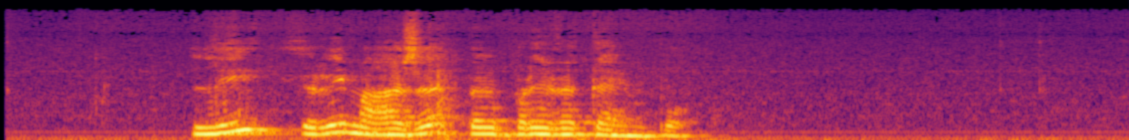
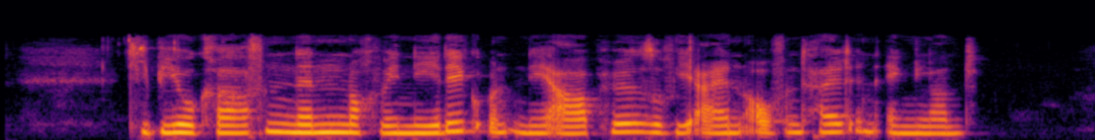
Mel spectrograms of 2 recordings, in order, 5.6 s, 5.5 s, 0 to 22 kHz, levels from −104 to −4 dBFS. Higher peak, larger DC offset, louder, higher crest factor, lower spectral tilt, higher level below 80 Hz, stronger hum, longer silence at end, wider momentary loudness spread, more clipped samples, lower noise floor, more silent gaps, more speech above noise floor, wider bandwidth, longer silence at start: first, -2 dBFS vs -10 dBFS; neither; first, -12 LUFS vs -27 LUFS; about the same, 12 dB vs 16 dB; about the same, -7.5 dB/octave vs -6.5 dB/octave; first, -40 dBFS vs -68 dBFS; neither; first, 2.05 s vs 0.6 s; about the same, 10 LU vs 9 LU; neither; second, -43 dBFS vs -60 dBFS; neither; about the same, 32 dB vs 34 dB; first, 15.5 kHz vs 7.8 kHz; first, 0.95 s vs 0.65 s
